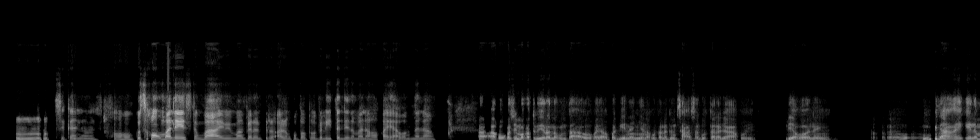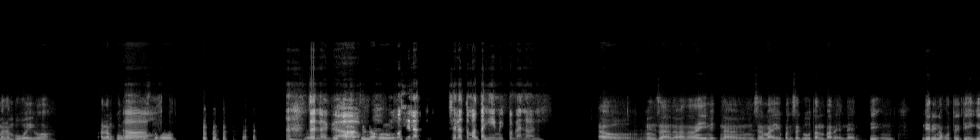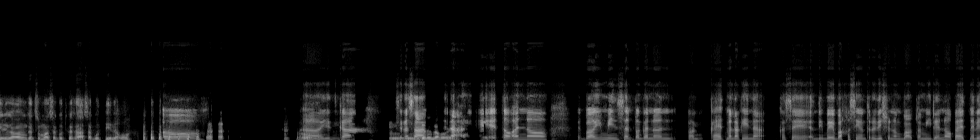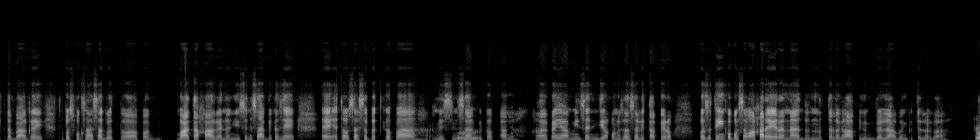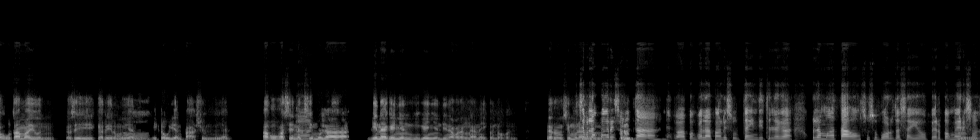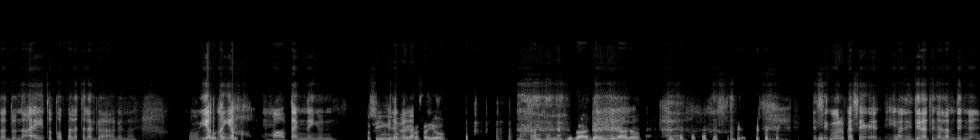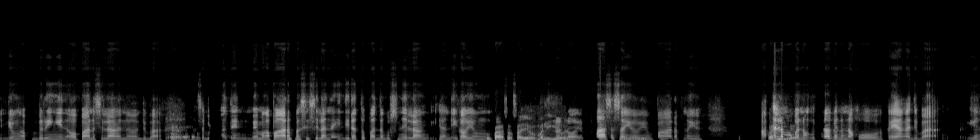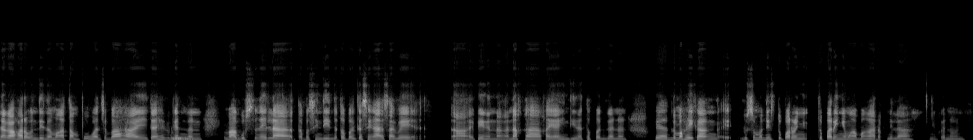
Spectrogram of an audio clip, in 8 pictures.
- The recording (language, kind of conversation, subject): Filipino, unstructured, Paano ninyo nilulutas ang mga hidwaan sa loob ng pamilya?
- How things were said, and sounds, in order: laughing while speaking: "Hmm"; tapping; other background noise; angry: "wag nyong pinakekealaman 'yong buhay ko, alam ko kung anong gusto ko!"; laughing while speaking: "Ah, talaga"; unintelligible speech; laugh; chuckle; laugh; chuckle; throat clearing; unintelligible speech; chuckle; laugh; laugh; unintelligible speech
